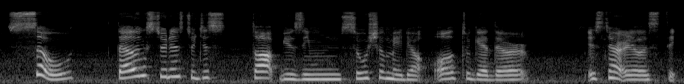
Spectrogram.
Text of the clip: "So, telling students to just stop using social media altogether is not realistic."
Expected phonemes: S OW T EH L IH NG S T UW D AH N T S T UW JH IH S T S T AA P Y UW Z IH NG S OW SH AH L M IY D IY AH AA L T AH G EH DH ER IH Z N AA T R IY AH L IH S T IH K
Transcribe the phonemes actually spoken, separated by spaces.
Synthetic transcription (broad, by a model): S OW T EH L IH NG S T UW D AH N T S T UW JH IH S S T AA P Y UW Z IH NG S OW SH AH L M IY D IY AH AA L T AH G EH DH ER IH S N AA T R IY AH L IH S T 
